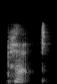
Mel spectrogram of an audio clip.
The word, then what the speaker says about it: pi: o sound P pronounced in math PI but in Greek it's pronounced P and the name is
